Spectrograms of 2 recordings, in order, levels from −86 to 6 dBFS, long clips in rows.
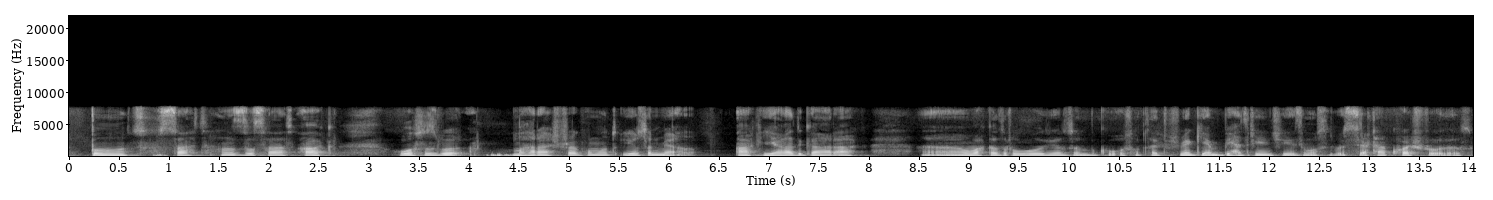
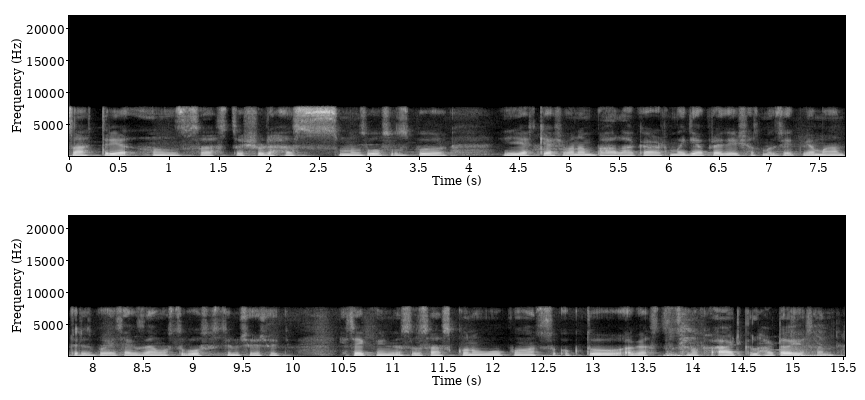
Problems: background sounds at intervals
